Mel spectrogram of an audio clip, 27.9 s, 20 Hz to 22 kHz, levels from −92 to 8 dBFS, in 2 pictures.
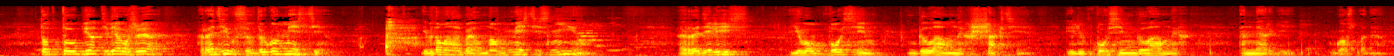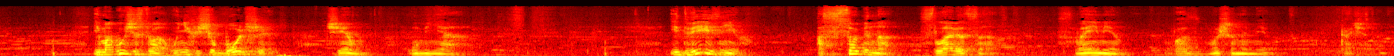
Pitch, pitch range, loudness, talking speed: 150 Hz, 120-185 Hz, -21 LUFS, 95 wpm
